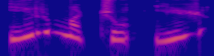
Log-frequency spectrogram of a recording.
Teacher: இர் மற்றும் இழ் ஆகிய எழுத்துகள் மேல்வாயை நாக்கின் நுனி வருடுவதால் பிறக்கின்றன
